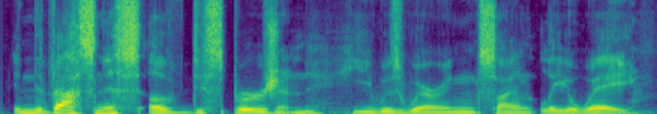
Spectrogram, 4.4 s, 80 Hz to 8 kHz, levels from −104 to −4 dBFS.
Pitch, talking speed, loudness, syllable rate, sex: 130 Hz, 135 wpm, -17 LUFS, 4.2 syllables/s, male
